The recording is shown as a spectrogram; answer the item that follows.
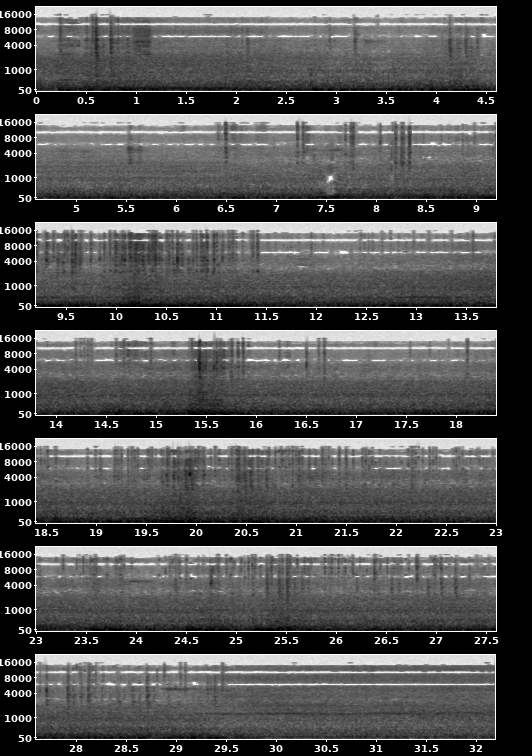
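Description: Box Chevy Caprice driving, its engine and tyre rumble heard through an open window, with irregular gusts of wind noise on the microphone.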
